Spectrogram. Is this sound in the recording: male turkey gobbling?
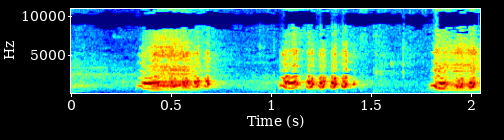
yes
